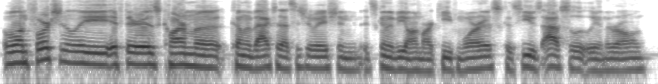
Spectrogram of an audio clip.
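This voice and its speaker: A man's voice: medium pitch, fast talker, no room sound. Joking young man co-hosting a sports podcast. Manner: animated, joking, emphatic repetition. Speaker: podcast co-host. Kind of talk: casual sports podcast chat.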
